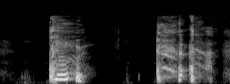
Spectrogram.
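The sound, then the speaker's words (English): A short voiced chuckle breaks into a rough, breathy cough, two bursts about a second apart, fairly loud with no talking. “Gilgamesh said with a chuckle that became a cough.”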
